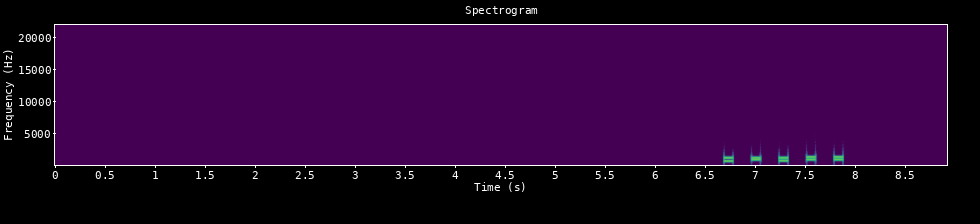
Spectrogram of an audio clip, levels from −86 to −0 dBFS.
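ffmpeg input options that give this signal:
ffmpeg -f lavfi -i "aevalsrc='0.0794*clip(min(mod(t,0.275),0.091-mod(t,0.275))/0.002,0,1)*(eq(floor(t/0.275),0)*(sin(2*PI*697*mod(t,0.275))+sin(2*PI*1209*mod(t,0.275)))+eq(floor(t/0.275),1)*(sin(2*PI*941*mod(t,0.275))+sin(2*PI*1209*mod(t,0.275)))+eq(floor(t/0.275),2)*(sin(2*PI*770*mod(t,0.275))+sin(2*PI*1209*mod(t,0.275)))+eq(floor(t/0.275),3)*(sin(2*PI*941*mod(t,0.275))+sin(2*PI*1336*mod(t,0.275)))+eq(floor(t/0.275),4)*(sin(2*PI*941*mod(t,0.275))+sin(2*PI*1336*mod(t,0.275))))':duration=1.375:sample_rate=44100" out.wav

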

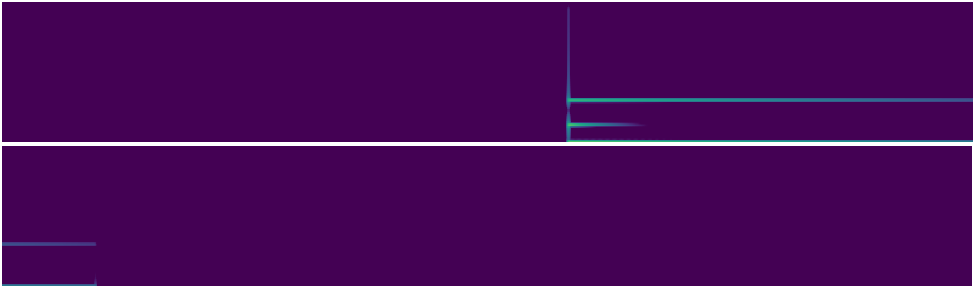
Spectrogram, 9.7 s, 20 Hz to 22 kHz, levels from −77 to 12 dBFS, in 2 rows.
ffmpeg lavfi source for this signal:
ffmpeg -f lavfi -i "aevalsrc='0.398*pow(10,-3*t/4.29)*sin(2*PI*85.9*t)+0.251*pow(10,-3*t/0.36)*sin(2*PI*2800*t)+0.119*pow(10,-3*t/3.43)*sin(2*PI*6650*t)':duration=2.49:sample_rate=44100" out.wav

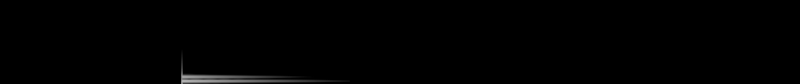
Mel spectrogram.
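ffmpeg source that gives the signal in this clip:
ffmpeg -f lavfi -i "aevalsrc='0.112*pow(10,-3*t/2.01)*sin(2*PI*155*t)+0.0631*pow(10,-3*t/1.57)*sin(2*PI*348*t)':duration=1.68:sample_rate=44100" out.wav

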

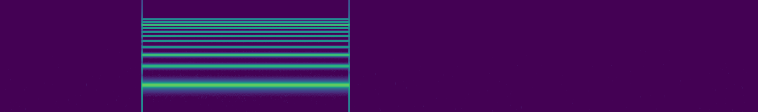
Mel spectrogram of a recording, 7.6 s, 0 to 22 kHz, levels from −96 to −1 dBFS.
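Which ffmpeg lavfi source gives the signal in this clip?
ffmpeg -f lavfi -i "aevalsrc='0.0708*sin(2*PI*971*t)+0.0282*sin(2*PI*1942*t)+0.0501*sin(2*PI*2913*t)+0.00891*sin(2*PI*3884*t)+0.00794*sin(2*PI*4855*t)+0.0141*sin(2*PI*5826*t)+0.0112*sin(2*PI*6797*t)+0.0178*sin(2*PI*7768*t)+0.075*sin(2*PI*8739*t)+0.0141*sin(2*PI*9710*t)+0.00891*sin(2*PI*10681*t)':duration=2.07:sample_rate=44100" out.wav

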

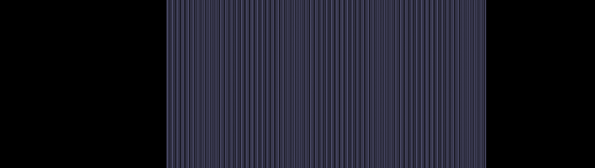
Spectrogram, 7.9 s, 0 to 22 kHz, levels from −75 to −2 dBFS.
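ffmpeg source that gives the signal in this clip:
ffmpeg -f lavfi -i "aevalsrc='0.891*eq(mod(n,1038),0)*(0.5+0.5*eq(mod(n,3114),0))':duration=4.25:sample_rate=44100" out.wav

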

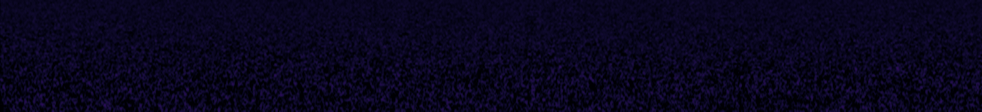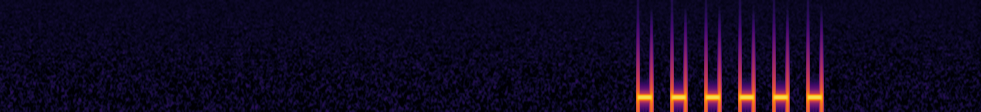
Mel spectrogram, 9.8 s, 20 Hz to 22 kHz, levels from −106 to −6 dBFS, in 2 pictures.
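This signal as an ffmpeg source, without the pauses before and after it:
ffmpeg -f lavfi -i "aevalsrc='0.178*sin(2*PI*563*mod(t,0.17))*lt(mod(t,0.17),38/563)':duration=1.02:sample_rate=44100" out.wav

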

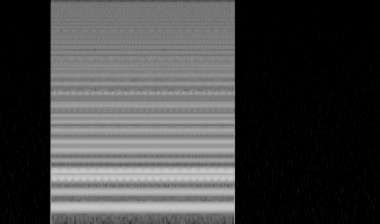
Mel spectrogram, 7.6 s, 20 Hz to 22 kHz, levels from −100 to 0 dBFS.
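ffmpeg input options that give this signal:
ffmpeg -f lavfi -i "aevalsrc='0.112*((2*mod(246.94*t,1)-1)+(2*mod(783.99*t,1)-1)+(2*mod(932.33*t,1)-1))':duration=3.67:sample_rate=44100" out.wav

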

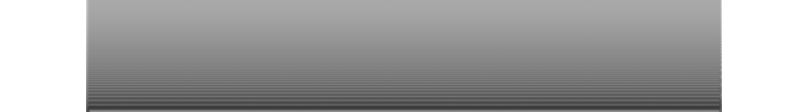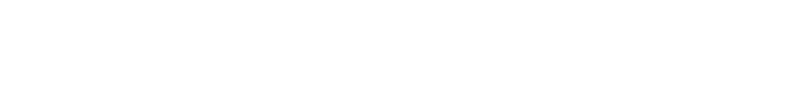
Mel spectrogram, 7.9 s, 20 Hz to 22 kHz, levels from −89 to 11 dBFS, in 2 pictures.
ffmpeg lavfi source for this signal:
ffmpeg -f lavfi -i "aevalsrc='0.447*(2*mod(133*t,1)-1)':duration=3.16:sample_rate=44100" out.wav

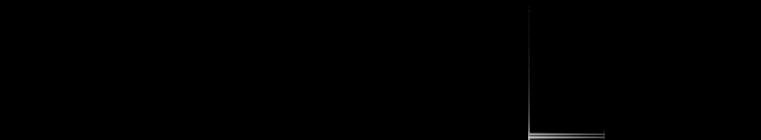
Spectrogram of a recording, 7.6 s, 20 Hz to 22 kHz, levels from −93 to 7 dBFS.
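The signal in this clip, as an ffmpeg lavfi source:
ffmpeg -f lavfi -i "aevalsrc='0.316*pow(10,-3*t/0.96)*sin(2*PI*479*t)+0.0668*pow(10,-3*t/1.16)*sin(2*PI*958*t)':duration=0.75:sample_rate=44100" out.wav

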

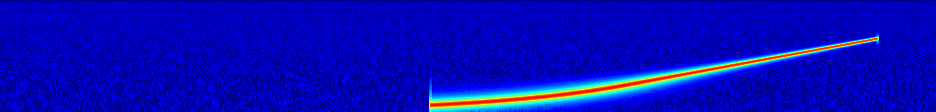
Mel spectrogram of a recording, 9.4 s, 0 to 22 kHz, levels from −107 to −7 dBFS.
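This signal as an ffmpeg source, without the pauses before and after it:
ffmpeg -f lavfi -i "aevalsrc='0.133*clip(min(t,4.48-t)/0.01,0,1)*sin(2*PI*260*4.48/log(5300/260)*(exp(log(5300/260)*t/4.48)-1))':duration=4.48:sample_rate=44100" out.wav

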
